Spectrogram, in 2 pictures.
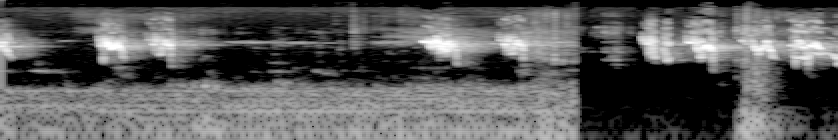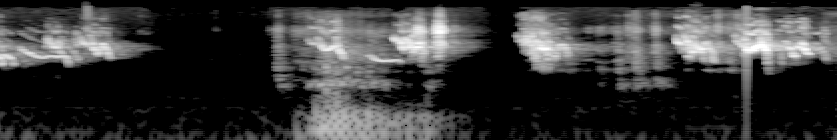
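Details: Budgie chirps and warbles in scattered bursts of harsh, chattering notes with brief silences. A low hum stops partway through, and a knock sounds.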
